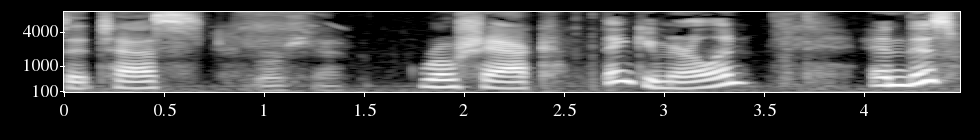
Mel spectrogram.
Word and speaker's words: Rorschach: It kind of looks like one of those Rochard, or however you pronounce it, Tess. Rorschach.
